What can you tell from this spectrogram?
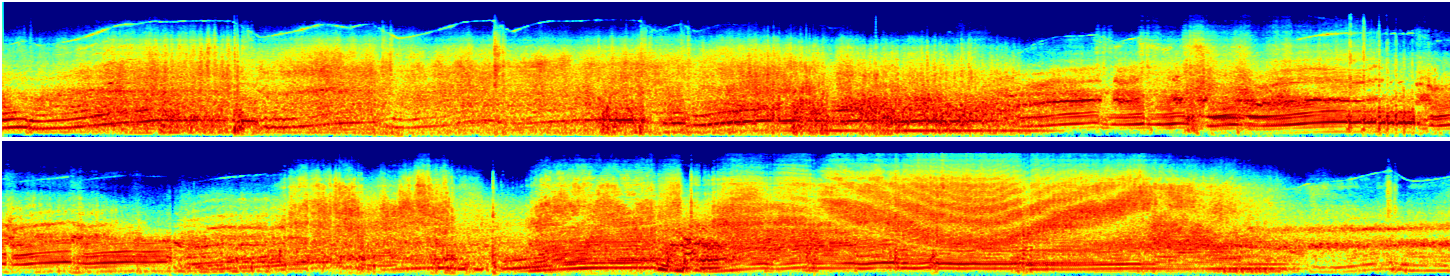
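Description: Drift cars' engines revving hard over and over, the pitch climbing and dropping every second or two as the throttle is worked through the slides, with steady tyre squeal and skidding from the spinning rear wheels.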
